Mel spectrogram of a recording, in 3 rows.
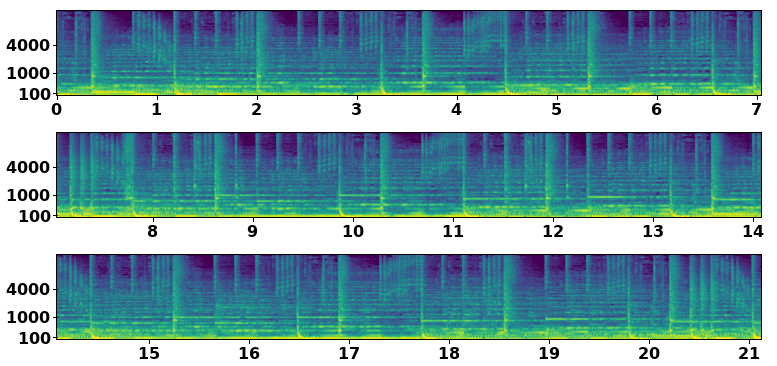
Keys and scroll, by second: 1.6 ctrl+BackSpace, 1.9 ctrl+d, 6.4 ctrl+BackSpace, 6.7 ctrl+d, 12.1 Delete, 12.5 ctrl+d, 17.0 Delete, 17.3 ctrl+d.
